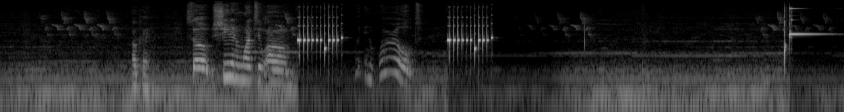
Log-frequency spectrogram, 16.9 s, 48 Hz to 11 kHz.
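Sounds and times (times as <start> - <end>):
speech: 2.6 - 3.2, 3.8 - 6.0
rapid electronic phone ringtone: 6.0 - 6.9, 9.0 - 9.9
sharp tone: 6.0 - 6.9, 9.0 - 9.9, 15.7 - 16.7.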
